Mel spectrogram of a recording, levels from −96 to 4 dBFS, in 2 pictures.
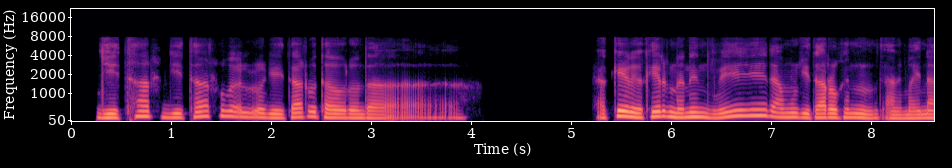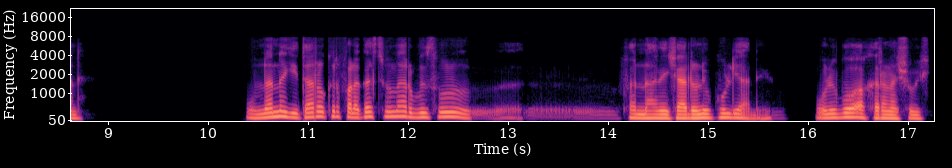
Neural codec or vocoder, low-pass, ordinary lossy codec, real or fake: none; none; none; real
